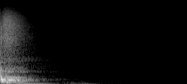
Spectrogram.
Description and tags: Fat Snare EASY 034
This is The Fat Snare of God expanded, improved, and played with rubber sticks. there are more softer hits, for a better feeling at fills.
kit, rubber, drum, realistic, fat, snare, sticks, god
